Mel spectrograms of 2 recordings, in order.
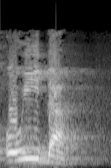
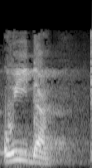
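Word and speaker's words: oïda (οἶδα): C'est un mot que l'on prononce oïda, O-I-D-A, oïda, qui veut aussi dire connaître quelqu'un intimement.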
